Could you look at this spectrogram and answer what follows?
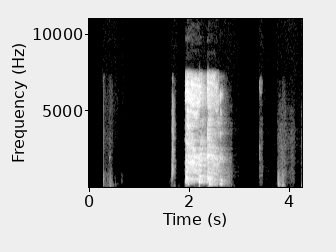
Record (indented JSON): {
  "cough_length": "4.3 s",
  "cough_amplitude": 30314,
  "cough_signal_mean_std_ratio": 0.3,
  "survey_phase": "alpha (2021-03-01 to 2021-08-12)",
  "age": "18-44",
  "gender": "Female",
  "wearing_mask": "No",
  "symptom_fatigue": true,
  "smoker_status": "Ex-smoker",
  "respiratory_condition_asthma": false,
  "respiratory_condition_other": false,
  "recruitment_source": "Test and Trace",
  "submission_delay": "2 days",
  "covid_test_result": "Positive",
  "covid_test_method": "RT-qPCR",
  "covid_ct_value": 22.9,
  "covid_ct_gene": "ORF1ab gene"
}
